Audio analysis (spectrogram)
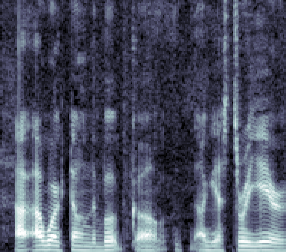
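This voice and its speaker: Man with a Southern US accent over noticeable background noise. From US South, South Carolina. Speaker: local historian and author. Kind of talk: interview. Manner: halting.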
